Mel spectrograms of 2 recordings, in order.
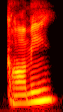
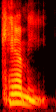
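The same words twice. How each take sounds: First: The first vowel is an open 'ah' sound. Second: The first vowel is a flat 'a' sound. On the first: "like the Japanese word for God" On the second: "like a camisole top"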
